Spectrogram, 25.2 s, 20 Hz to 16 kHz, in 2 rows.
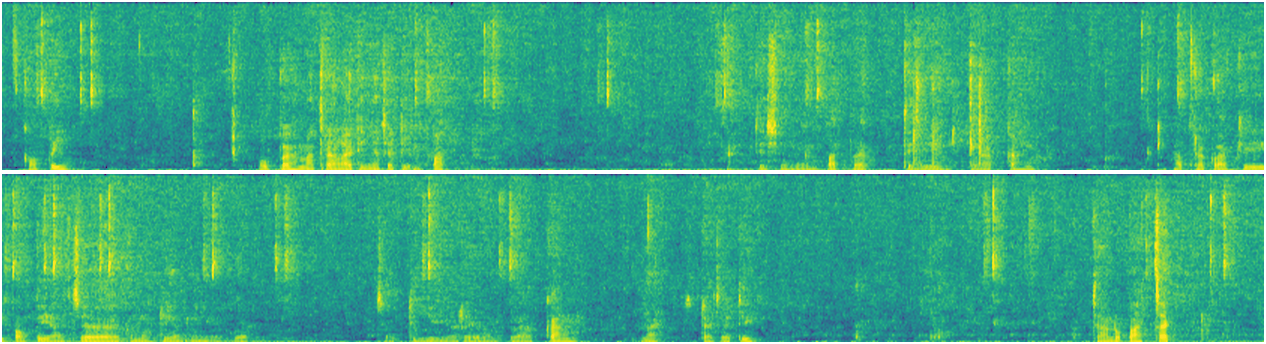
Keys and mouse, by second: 0.4 click, 0.8 click, 1.5 alt+middle click, 4.2 click, 4.9 click, 6.0 click, 7.2 click, 8.1 click, 11.4 click, 12.7 click, 13.1 click, 13.6 click, 14.7 click, 15.3 click, 16.9 click, 17.6 click, 18.9-21.1 alt+middle drag, 21.3 middle click, 21.7 alt+middle click, 22.5 click, 22.9 alt+middle click, 24.7 click.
